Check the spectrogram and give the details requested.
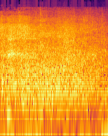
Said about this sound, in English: It's a bit windy around here.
